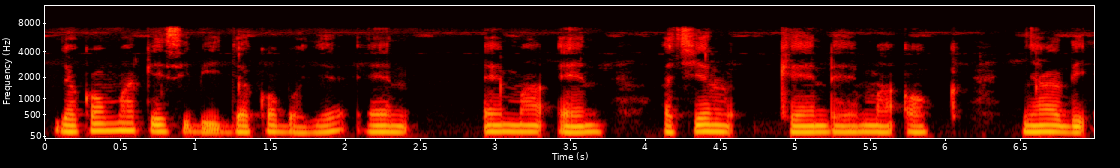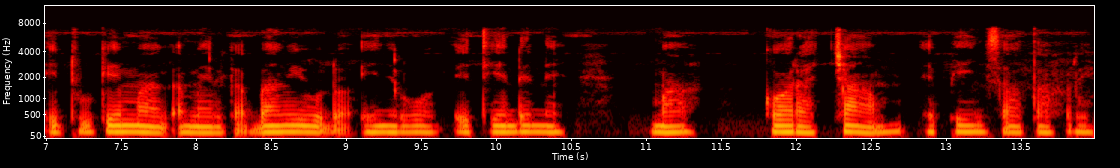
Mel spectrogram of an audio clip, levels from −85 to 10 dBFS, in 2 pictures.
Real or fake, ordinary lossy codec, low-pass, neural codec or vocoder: real; none; 7.2 kHz; none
